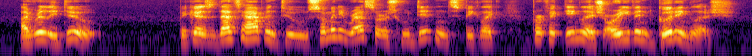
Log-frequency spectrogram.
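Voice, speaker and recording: A man with a non-native accent speaks in a high voice at a moderate pace, his tone animated and his intonation lively. The recording is very clean, with a silent background. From former Yugoslavia. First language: not English. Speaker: wrestling podcast host. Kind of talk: casual chat.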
